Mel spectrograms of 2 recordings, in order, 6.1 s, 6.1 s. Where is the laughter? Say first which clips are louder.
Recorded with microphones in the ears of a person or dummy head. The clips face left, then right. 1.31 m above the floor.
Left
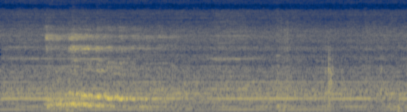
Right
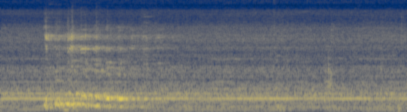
Right 2 dB; 65° right (ahead or behind), 1.5 m; by 2.7 s 60° right (ahead or behind), 2.5 m.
